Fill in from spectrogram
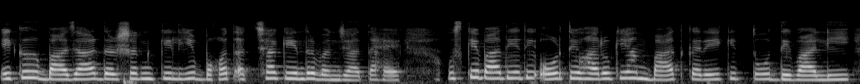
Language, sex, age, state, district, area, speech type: Hindi, female, 18-30, Rajasthan, Jaipur, urban, spontaneous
